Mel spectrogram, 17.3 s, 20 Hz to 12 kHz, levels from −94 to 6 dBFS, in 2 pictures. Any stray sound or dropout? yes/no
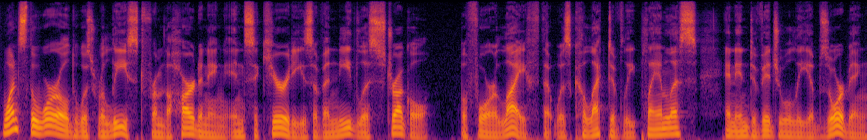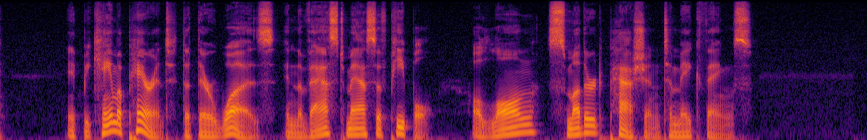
no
